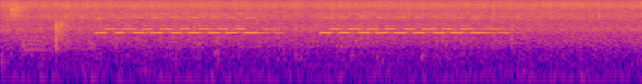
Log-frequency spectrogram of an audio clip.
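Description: A phone ringing: two trilling bursts of about a second each with a short gap, signalling an incoming call, over steady rain.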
